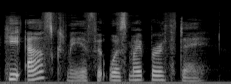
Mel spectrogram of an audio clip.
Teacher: Example B is a reported question, a statement, so we have falling intonation, which means our voice goes down.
